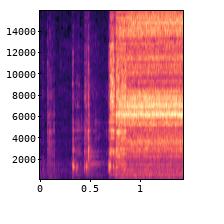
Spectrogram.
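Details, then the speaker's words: Gas boiler with a no-heat complaint: a few faint clicks, then a steady hiss of gas at the gas valve after reopening an extra shutoff valve that someone had closed. The gas supply is restored. "alright so turn this on here and we should have gas coming off the gas valve now [Music] yeah you could hear it hear it listen"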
